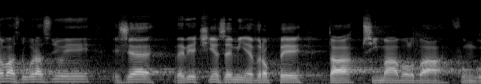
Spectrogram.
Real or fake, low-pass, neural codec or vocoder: real; 14.4 kHz; none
